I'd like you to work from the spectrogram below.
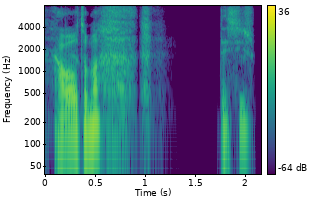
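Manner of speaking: laughing at himself, pitch climbing; real laughter while working out his age. Real, not acted. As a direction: giggle through the question of his own age. Forgetting own age, laughing.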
